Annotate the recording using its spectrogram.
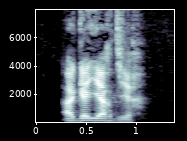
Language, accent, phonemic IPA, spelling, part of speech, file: French, France, /a.ɡa.jaʁ.diʁ/, agaillardir, verb, LL-Q150 (fra)-agaillardir.wav
- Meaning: 1. to render more lively, strong 2. to become more lively, to excite oneself into a frenzy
